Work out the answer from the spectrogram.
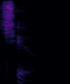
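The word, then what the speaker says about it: qu: Q-U, but it's pronounced chew.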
